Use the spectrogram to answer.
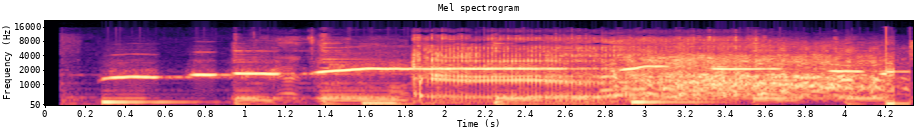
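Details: An actor deliberately burping: a long, loud, drawn-out burp with a tonal, almost whistled quality, under background music and laughter.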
